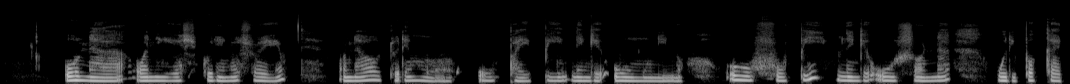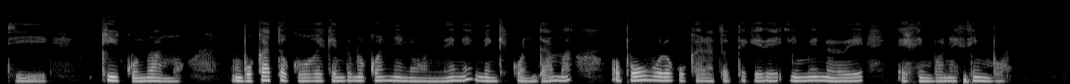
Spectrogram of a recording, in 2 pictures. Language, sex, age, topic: Oshiwambo, female, 25-35, agriculture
